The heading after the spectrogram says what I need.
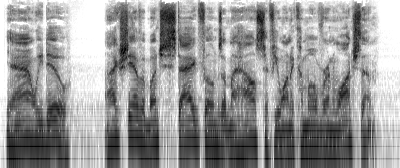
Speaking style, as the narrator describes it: Gacy chuckles and says

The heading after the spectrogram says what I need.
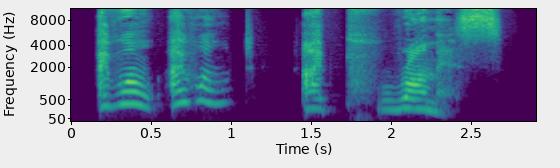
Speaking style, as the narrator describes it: I said excitedly

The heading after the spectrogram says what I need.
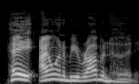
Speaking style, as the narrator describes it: shouted

